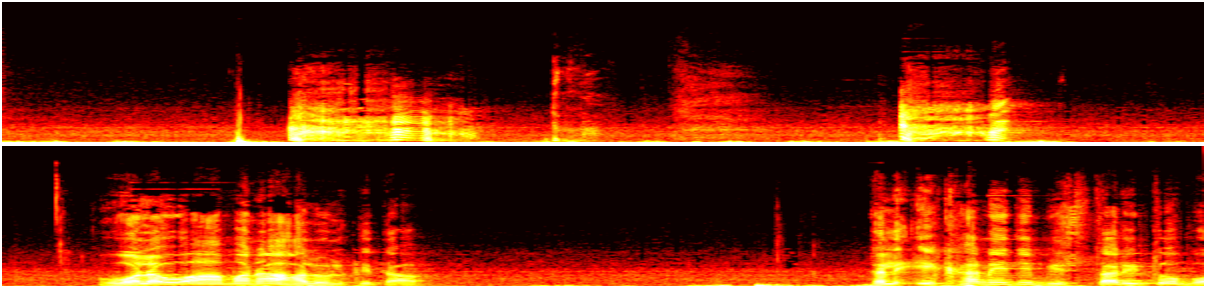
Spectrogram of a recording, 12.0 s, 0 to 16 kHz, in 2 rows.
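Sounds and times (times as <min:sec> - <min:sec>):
man coughing and clearing throat: 0:01.4 - 0:03.2, 0:04.5 - 0:05.3.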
